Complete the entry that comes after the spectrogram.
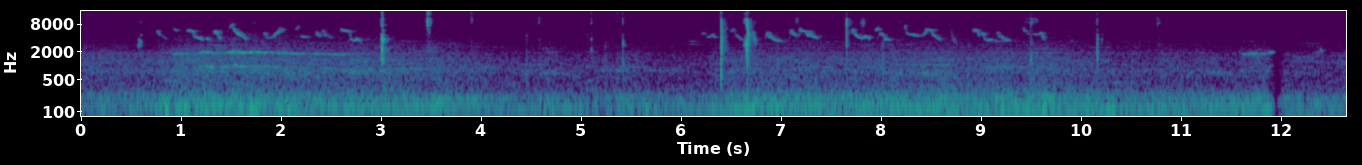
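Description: Small birds chirping in two quick runs of short, high notes, with a brief whistled note in the first run and a few sharp clicks between them.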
